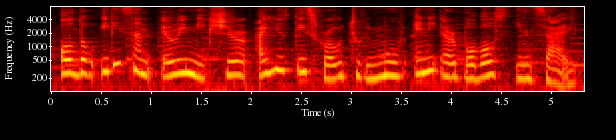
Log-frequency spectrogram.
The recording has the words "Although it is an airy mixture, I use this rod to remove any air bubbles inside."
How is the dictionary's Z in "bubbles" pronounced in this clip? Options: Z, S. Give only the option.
S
